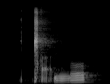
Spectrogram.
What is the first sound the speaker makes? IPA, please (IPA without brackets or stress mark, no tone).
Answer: ǁ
